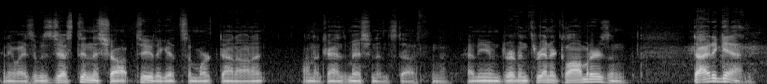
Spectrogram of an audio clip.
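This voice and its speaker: A man filming himself as a wildlife photographer, talking in a relaxed, rambling way with dry humor while outdoors by a roadside. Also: very deep voice, fast talker. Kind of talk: casual vlog narration. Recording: outdoor noise in background.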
